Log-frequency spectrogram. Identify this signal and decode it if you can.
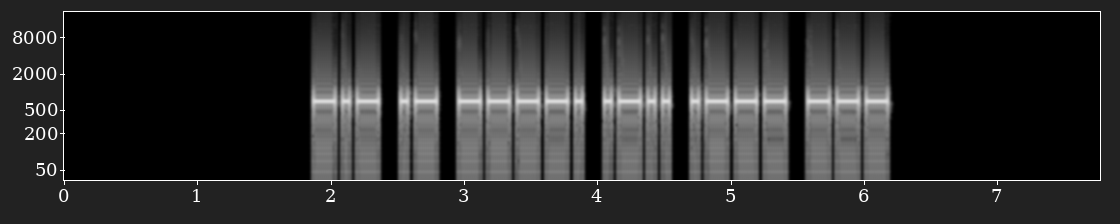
Morse code, heard as a keyed tone, about 22 wpm, 700 Hz. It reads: KA9LJO
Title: USA Call Signs - 6 Characters - Repeated 2x - 22wpm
